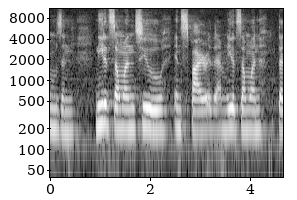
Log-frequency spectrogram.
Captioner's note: none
